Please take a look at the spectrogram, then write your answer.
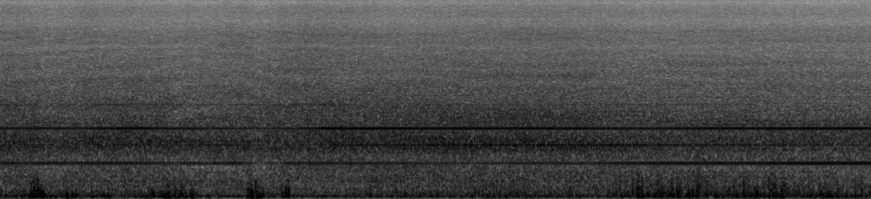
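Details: Pellet stove exhaust blower after its loose case was re-crimped firmly to the motor frame: steady motor hum with an even whine and no rattle, then winds down as it is switched off.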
